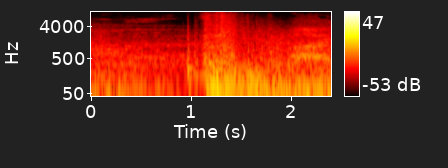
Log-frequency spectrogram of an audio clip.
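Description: A body slams onto a mat with a thud.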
